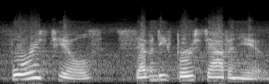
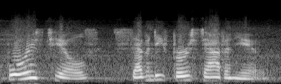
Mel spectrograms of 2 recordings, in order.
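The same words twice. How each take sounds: The two takes are said the same way.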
